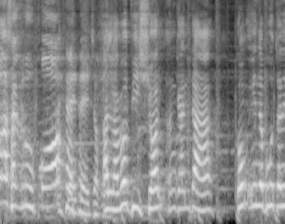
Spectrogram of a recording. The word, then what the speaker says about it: VXON: Paano ba nyo naisip yung Vision? Yes po, so marami nga po nagtataka kung bakit ganun yung spelling VXON. So akala nila, VXON ang pang-pronounce nun.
